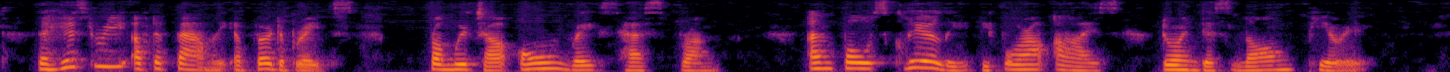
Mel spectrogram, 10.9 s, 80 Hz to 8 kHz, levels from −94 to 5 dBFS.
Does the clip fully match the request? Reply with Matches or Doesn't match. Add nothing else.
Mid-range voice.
Doesn't match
